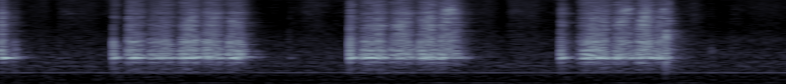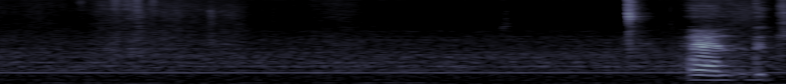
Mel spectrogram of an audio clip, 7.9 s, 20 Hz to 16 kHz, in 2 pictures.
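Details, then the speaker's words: 1982 Yamaha XT200 engine rebuild, valve lapping with coarse grainy compound: three short, gritty, higher-pitched rasping strokes with faint hiss, compound still cutting the contact points, so the valve is not yet seated for a good compression seal. "for this is you want to hear a higher pitch when you first start out um that compound has um it's grainy so um it helps to you know kind of you know sand down uh the contact points so you can get a good seal good compression in the chamber"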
